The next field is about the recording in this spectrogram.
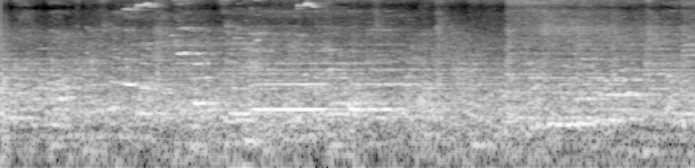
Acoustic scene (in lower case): crowded indoor space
